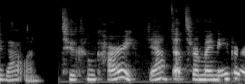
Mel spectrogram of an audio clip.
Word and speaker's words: Tucumcari: Tucumcari.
